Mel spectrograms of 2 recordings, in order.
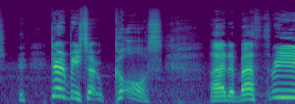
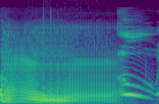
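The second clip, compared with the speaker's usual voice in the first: low groan; 4 dB louder than usual. Acted. Villain breaks wind.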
